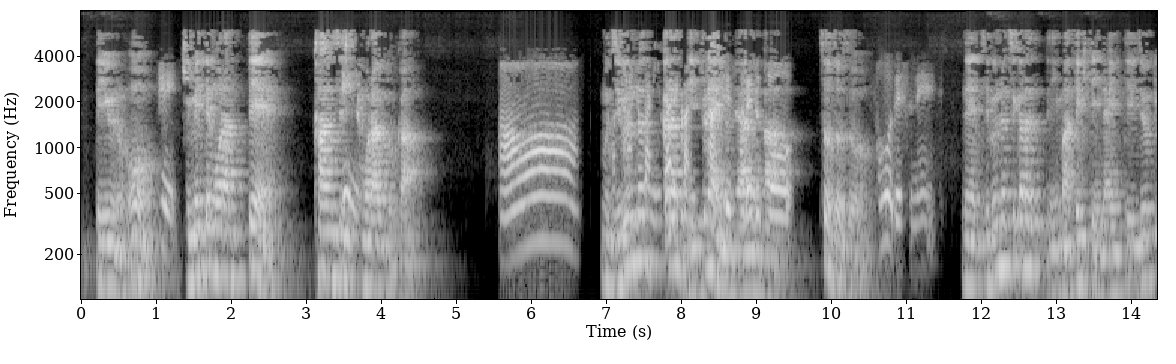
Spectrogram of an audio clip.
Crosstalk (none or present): present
